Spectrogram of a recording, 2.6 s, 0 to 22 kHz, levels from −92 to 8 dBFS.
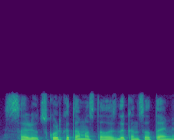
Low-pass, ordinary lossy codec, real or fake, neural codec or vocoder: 7.2 kHz; Opus, 64 kbps; real; none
